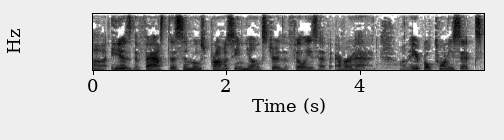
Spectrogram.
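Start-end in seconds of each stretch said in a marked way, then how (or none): none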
